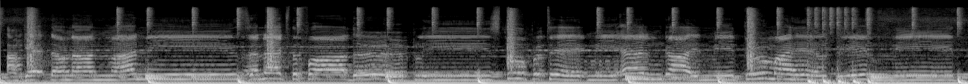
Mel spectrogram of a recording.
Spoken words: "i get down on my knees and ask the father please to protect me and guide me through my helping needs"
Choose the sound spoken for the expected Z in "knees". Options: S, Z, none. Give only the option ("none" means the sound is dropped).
Z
